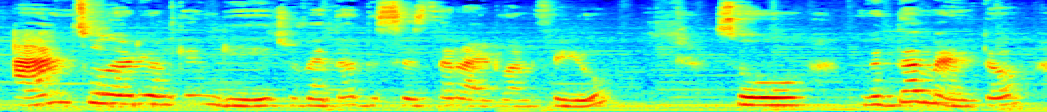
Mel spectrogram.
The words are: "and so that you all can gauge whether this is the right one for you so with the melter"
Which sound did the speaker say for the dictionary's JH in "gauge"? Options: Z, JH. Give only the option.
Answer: JH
